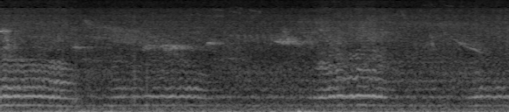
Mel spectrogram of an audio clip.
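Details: Bees at purple dead-nettle (Lamium purpureum) give a continuous humming drone whose pitch wavers slightly up and down as they move between blossoms. Faint high chirps sound in the background.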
